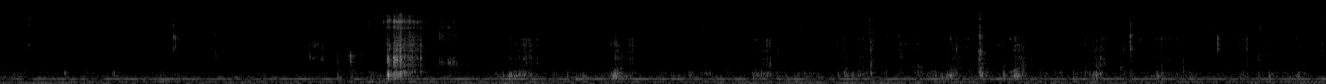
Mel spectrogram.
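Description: Tortilla chips loaded with taco salad being bitten and chewed close to the microphone: a loud crunching bite about four seconds in, then a run of smaller crunches and chewing over a faint steady hum.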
